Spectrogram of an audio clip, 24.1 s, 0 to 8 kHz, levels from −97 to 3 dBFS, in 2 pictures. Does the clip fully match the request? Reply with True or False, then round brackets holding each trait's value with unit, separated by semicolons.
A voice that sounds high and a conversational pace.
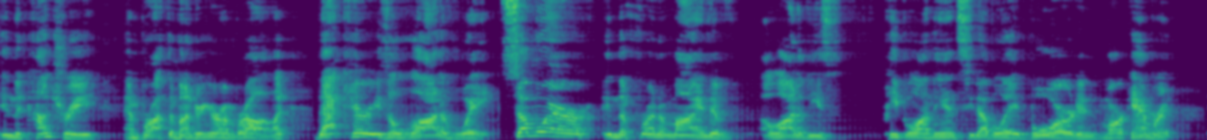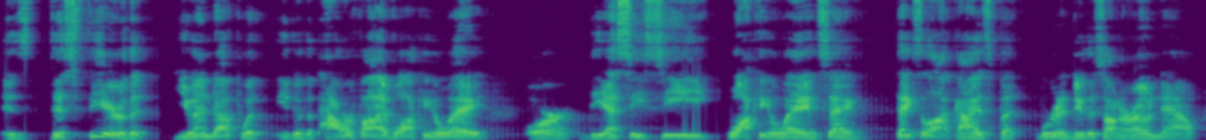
False (135 Hz; 175 wpm)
